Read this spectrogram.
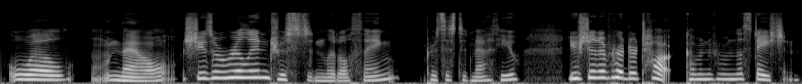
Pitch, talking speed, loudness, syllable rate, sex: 230 Hz, 150 wpm, -18 LUFS, 4.4 syllables/s, female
